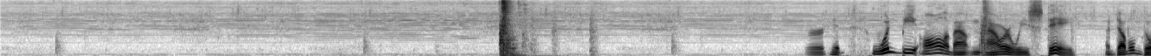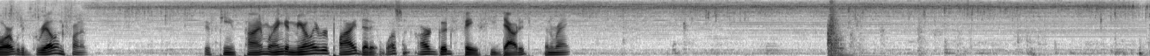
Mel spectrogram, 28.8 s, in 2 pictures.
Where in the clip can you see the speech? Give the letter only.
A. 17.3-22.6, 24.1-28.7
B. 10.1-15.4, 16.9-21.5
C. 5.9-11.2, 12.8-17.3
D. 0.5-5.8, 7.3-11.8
B.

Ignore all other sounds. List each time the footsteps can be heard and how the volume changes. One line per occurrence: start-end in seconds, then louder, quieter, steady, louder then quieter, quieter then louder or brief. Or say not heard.
not heard.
